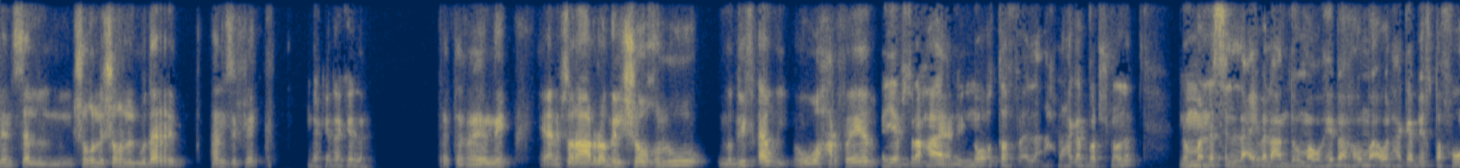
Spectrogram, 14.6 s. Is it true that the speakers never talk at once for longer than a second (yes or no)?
yes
